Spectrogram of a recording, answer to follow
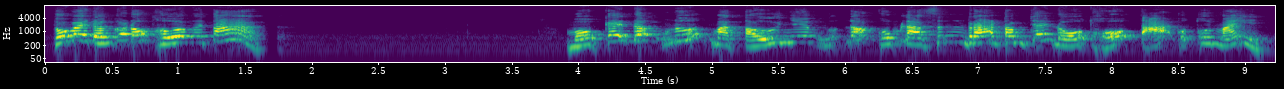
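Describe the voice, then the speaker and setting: A woman vlogger rants through angry political commentary. Her voice sits fairly high and rings sharp and forceful. She hurls abuse and often breaks into shouting. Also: expressive, normal speed. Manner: ranting, abusive, often shouting.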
